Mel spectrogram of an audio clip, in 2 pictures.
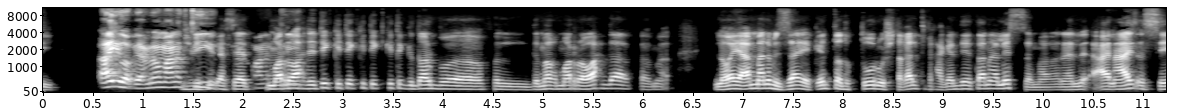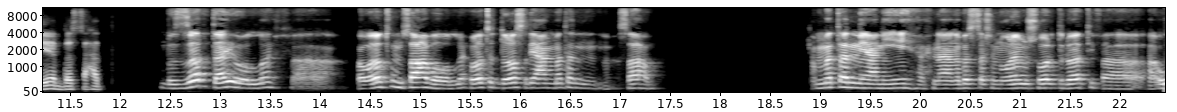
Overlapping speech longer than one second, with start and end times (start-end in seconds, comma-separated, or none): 1.4-2.7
